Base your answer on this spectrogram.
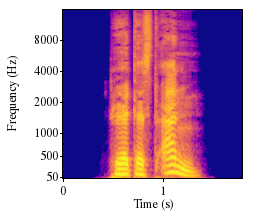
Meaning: inflection of anhören: 1. second-person singular preterite 2. second-person singular subjunctive II
- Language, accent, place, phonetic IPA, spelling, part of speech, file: German, Germany, Berlin, [ˌhøːɐ̯təst ˈan], hörtest an, verb, De-hörtest an.ogg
